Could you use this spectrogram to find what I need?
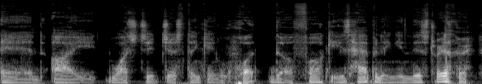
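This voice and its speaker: Breathing somewhat audibly through a breathy voice, a man with a very deep, low pitch speaks at a fairly slow pace. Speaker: podcast host. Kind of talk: casual solo news roundup.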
